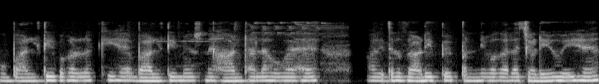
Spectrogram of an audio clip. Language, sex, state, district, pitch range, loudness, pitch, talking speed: Hindi, female, Delhi, New Delhi, 170-180 Hz, -14 LUFS, 175 Hz, 200 wpm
